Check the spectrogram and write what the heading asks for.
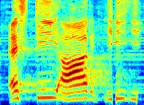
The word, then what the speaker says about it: street: STREET, Vaishnavi इसको क्या पढ़ेंगे?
